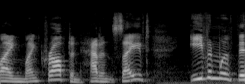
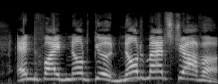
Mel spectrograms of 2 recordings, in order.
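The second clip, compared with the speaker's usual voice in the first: bad put-on Russian accent, loud, high, horrific; 7 semitones higher, 6 dB louder than usual. Mocking a Politburo-style committee decision, in a horrific Russian accent. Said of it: "apologies for my horrific uh, Russian accent there".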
